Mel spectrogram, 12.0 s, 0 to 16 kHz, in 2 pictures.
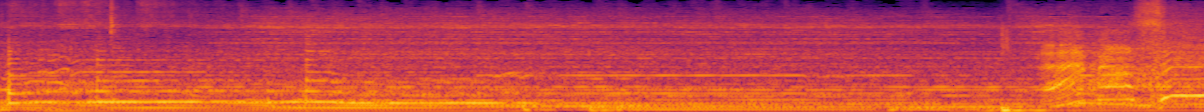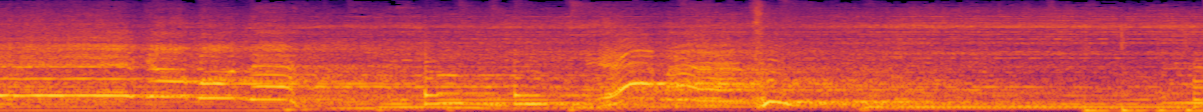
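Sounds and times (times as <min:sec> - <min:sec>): man singing a long note: 0:00.0 - 0:03.7, 0:05.1 - 0:11.0
bass line: 0:00.0 - 0:12.0.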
